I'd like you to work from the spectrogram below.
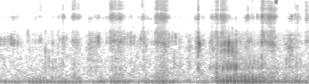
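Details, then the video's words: A cat enjoying her favourite treat, a chicken-flavour lollipop, purrs in a low, steady rumble broken by wet licking and smacking sounds. "Sound up for pussycat purrs"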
